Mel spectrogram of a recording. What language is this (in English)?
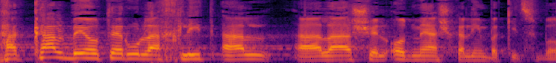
Hebrew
